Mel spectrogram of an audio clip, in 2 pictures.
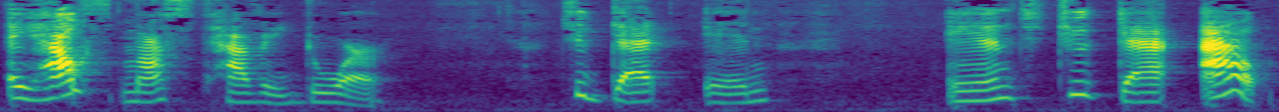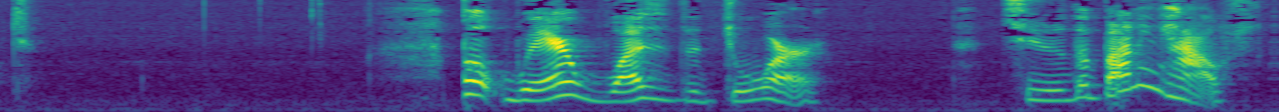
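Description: A woman reading a children's picture book aloud with deliberate, expressive phrasing. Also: on the high side, slightly rough. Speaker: storybook reader.

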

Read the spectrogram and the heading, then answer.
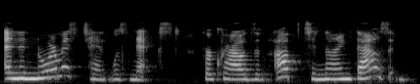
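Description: A woman reading a children's storybook aloud in an expressive, clearly instructional way. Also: high voice, measured pace, dull audio. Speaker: storybook reader.

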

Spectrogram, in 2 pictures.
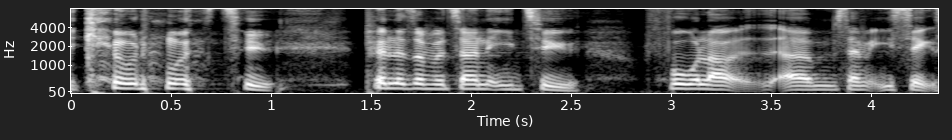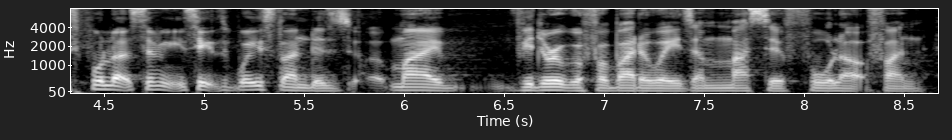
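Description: A man, hosting a casual interview in an effusive, excitable way. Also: medium pitch, a little fast. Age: 20s. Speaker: podcast host and actor. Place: studio room with large windows. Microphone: podcast mic on boom arm.

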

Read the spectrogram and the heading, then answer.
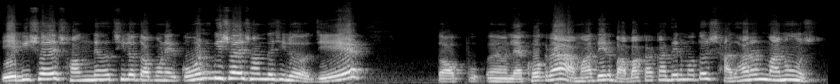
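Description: A man's voice: high voice, lively intonation, a little slow, dark tone, dull audio. A man teaching a literature lesson, explaining a story to students by repeating lines and asking questions he then answers. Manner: asks rhetorical questions and answers them.

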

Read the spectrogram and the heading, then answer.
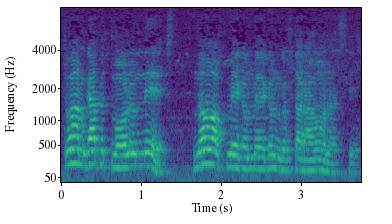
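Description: Man acting an impatient high-voiced village man. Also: animated, close to an everyday voice, low-quality recording. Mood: teasing, impatient. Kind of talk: radio drama acting.

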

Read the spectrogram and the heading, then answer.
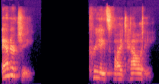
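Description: An older woman speaks as a podcast guest, drawing out her story with dramatic, animated delivery. Her voice sits at an ordinary middle pitch for a woman. She sounds like a practised storyteller talking about health. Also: takes it slowly. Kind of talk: storytelling in conversation.

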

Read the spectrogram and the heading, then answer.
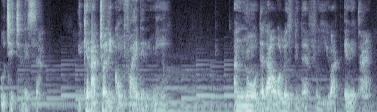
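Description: A very gravelly, low-voiced Nigerian man in a film drama. He is attentive and persistent, speaking deliberately, with music behind him. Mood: concerned, welcoming.

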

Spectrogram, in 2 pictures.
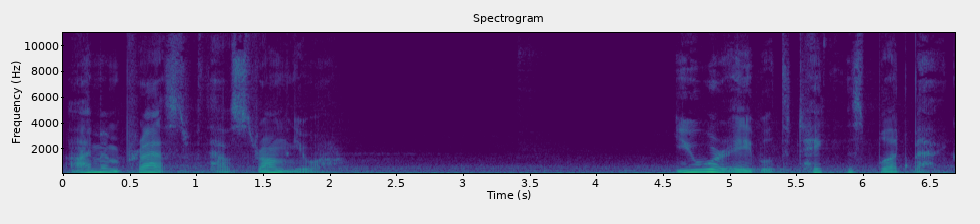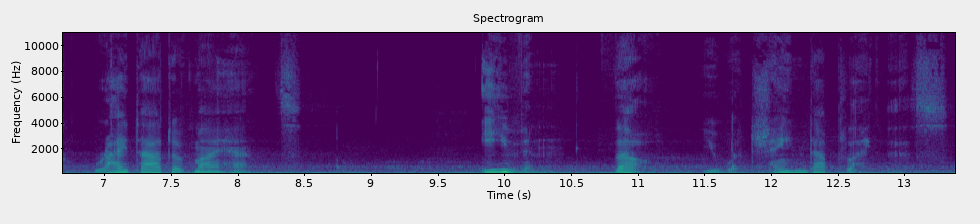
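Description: A man playing a cocky, possessive vampire captor in a dark fantasy ASMR roleplay, taunting and commanding. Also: mid-range voice, very animated, slight background noise. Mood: condescending, menacing. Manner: taunting, commanding, slow and deliberate.

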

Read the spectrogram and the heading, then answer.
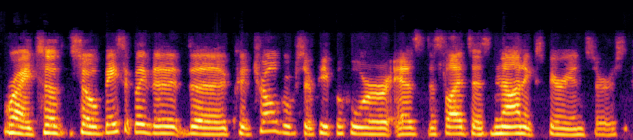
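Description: A woman's voice: medium pitch, steady tone, normal speed, no room sound. A woman moderating a question session over a video call, friendly and organized. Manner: friendly, organized, a few restarts. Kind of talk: moderating online Q&A. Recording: dry dull video call audio.

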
